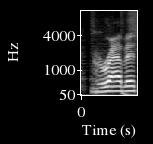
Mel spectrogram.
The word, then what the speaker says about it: Gravette: to time but it is called gravit Arkansas and no one seems to know why the little e is on the end of gravit as the town's founder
